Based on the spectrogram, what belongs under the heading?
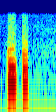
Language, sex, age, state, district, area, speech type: Punjabi, male, 18-30, Punjab, Fazilka, rural, conversation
